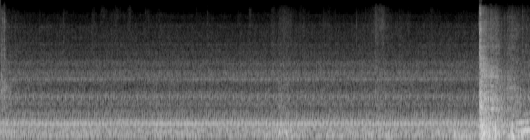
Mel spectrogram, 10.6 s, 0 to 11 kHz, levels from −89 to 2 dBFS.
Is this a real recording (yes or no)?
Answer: yes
